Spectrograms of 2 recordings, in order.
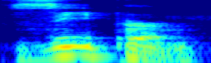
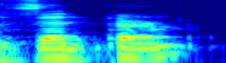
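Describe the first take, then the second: First: Z said as "zee" in "Z perm"; American Z. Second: Z said as "zed" in "Z perm"; British Z. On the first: Tutor names the next algorithm, Z said "zee". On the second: Tutor offers the other name, Z said "zed". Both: Shown as a demonstration. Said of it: "however you wanna say it".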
